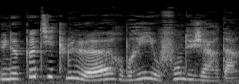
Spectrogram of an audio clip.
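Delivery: ordinary delivery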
